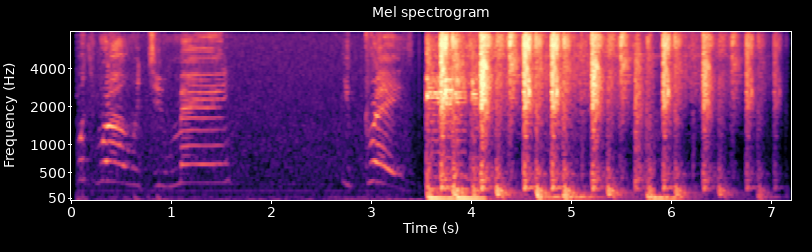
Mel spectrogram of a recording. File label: Vocals ('you crazy!')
